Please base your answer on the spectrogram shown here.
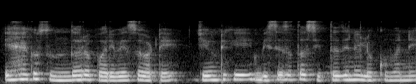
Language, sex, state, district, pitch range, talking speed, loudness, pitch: Odia, female, Odisha, Khordha, 190-220 Hz, 130 wpm, -13 LUFS, 200 Hz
